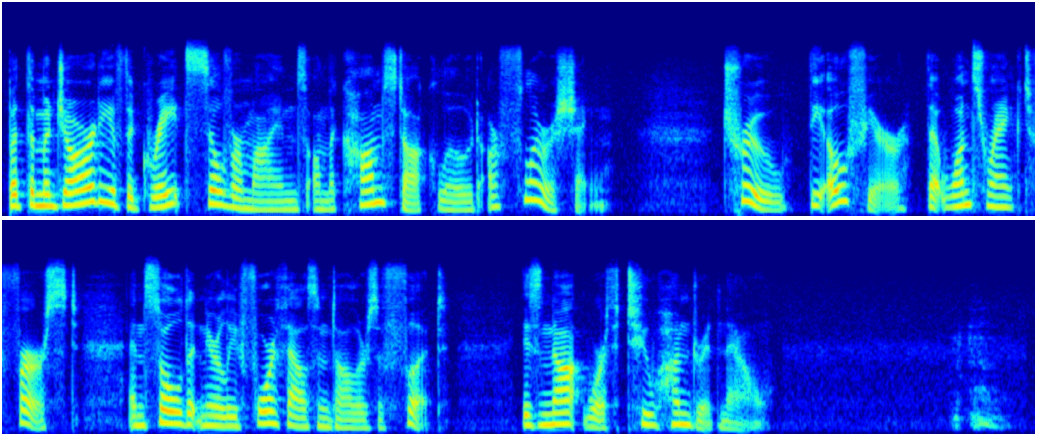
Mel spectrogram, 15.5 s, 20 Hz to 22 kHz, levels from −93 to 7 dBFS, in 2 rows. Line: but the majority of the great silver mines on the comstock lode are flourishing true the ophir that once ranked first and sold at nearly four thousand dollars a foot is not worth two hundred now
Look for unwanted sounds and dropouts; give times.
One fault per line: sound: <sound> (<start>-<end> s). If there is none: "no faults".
sound: throat clearing (14.8-15.4 s)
